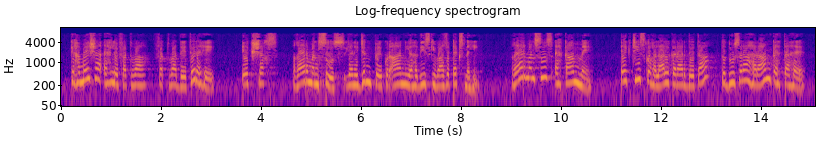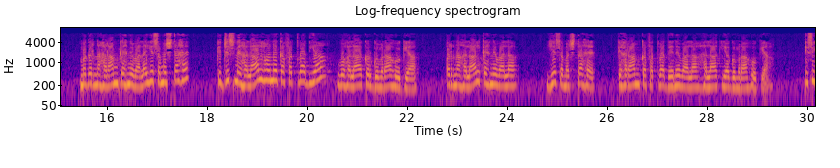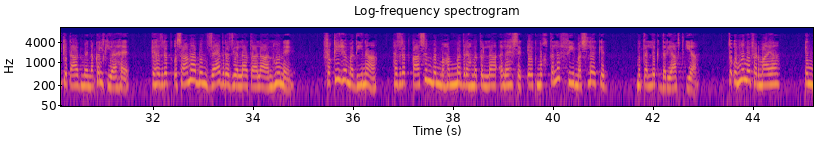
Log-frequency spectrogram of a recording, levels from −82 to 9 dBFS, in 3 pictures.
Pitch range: 195-245 Hz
